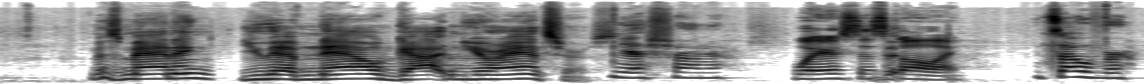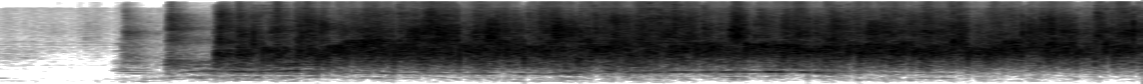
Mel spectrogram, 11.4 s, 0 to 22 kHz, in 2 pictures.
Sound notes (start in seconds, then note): 6.3 audience applauding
